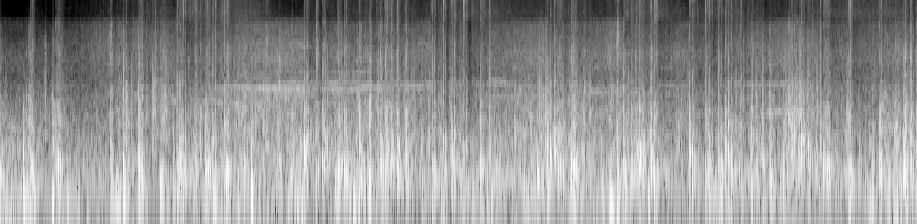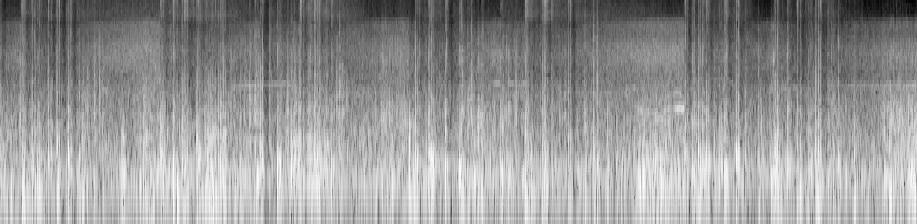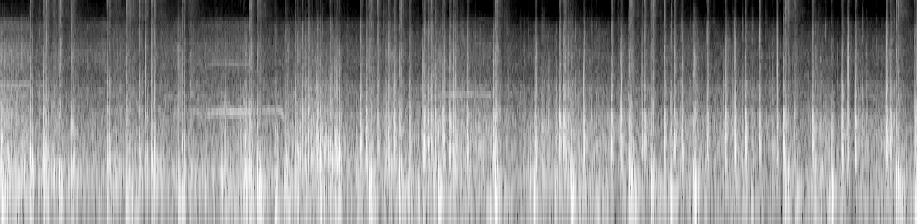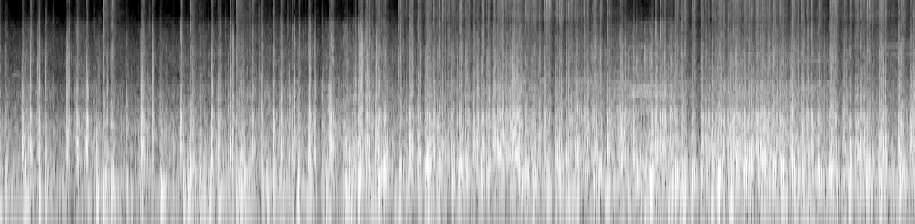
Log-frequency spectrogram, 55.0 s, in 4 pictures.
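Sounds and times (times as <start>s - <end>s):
fireworks bursting and crackling: 0.0s - 55.0s.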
